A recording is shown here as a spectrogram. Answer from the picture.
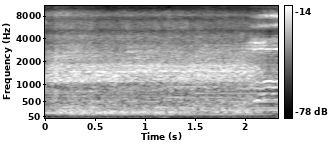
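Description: Steady rushing noise of road traffic, an even hiss with no distinct events.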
